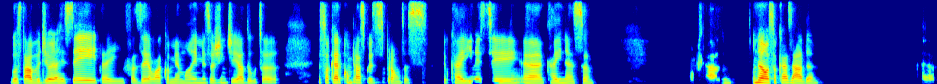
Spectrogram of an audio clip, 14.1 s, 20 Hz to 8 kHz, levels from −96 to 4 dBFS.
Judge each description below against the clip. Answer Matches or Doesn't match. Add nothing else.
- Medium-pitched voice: Matches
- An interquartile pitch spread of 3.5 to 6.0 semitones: Doesn't match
